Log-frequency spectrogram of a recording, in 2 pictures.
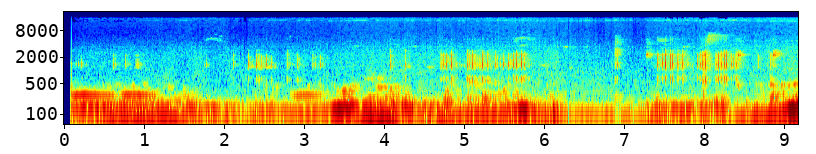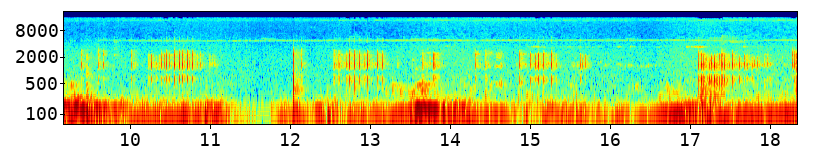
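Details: A sleeping domestic cat snores in a low, steady rumble with an uneven pulsing texture that swells and fades. Faint mid-pitched sounds come and go in the background.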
